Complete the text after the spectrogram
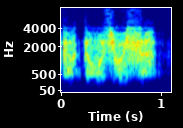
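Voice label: Korean near waypoint mood low; War Thunder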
